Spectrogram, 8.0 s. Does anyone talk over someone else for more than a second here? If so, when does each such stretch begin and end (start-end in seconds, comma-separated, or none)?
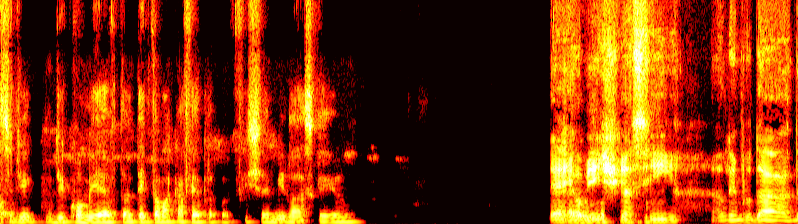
none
